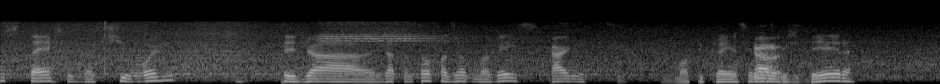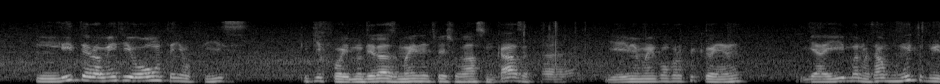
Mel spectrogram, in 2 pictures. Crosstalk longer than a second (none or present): none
